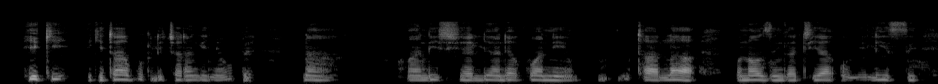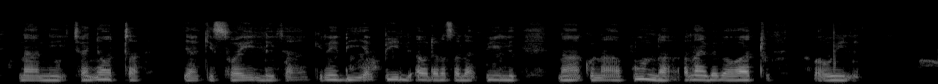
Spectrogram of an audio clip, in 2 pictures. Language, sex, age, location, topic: Swahili, male, 18-24, Kisumu, education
